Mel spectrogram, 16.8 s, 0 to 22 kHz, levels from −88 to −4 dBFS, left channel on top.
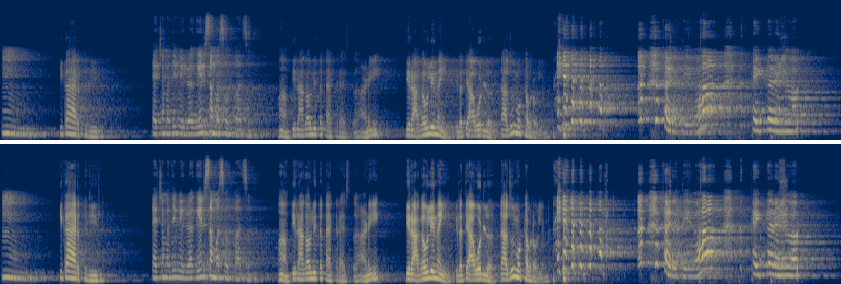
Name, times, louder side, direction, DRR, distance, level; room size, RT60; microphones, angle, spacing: voice 1, 0.0-0.6 3.0-5.0 11.1-11.3 12.0-12.1 12.7-14.6 15.0-16.0, right 2 dB, 45° right, 3 dB, 1.7 m, -30 dB
voice 2, 1.2-2.1 5.6-7.6 8.1-11.4 15.6-16.0, right 6 dB, 65° right, 18 dB, 0.4 m, -30 dB
27.0 x 23.0 x 4.8 m, 2.3 s
head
